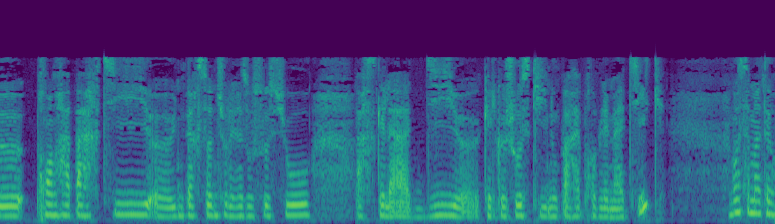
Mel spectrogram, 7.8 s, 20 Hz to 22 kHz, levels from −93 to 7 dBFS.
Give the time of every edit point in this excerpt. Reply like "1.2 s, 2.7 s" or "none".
none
